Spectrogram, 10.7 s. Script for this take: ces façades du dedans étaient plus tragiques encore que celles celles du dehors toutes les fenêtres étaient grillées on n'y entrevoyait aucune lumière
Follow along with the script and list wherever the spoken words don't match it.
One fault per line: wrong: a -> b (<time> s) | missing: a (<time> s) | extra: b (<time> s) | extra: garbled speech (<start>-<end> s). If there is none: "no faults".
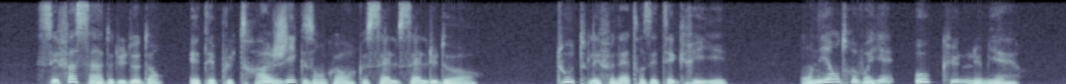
no faults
